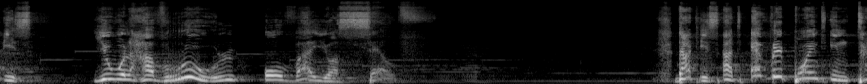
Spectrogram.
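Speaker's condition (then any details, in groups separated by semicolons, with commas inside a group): No condition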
